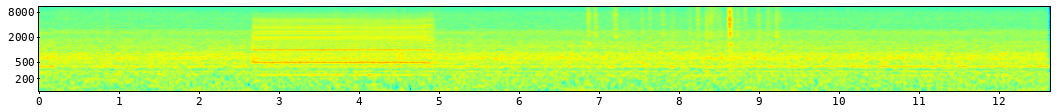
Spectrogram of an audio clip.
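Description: A steady electronic alert tone in a Boeing 737 Classic simulator cockpit, held for about two seconds starting about three seconds in, over the steady hum of the simulator. A few faint clicks follow later as mode control panel knobs are turned.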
